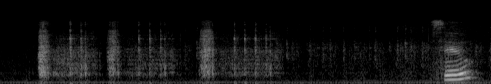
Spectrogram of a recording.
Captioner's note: rotary phone rattling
